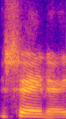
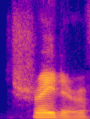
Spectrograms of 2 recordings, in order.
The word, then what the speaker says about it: Schrader: Do I pronounce it right? Shredder. Right. Shider. Yeah. Shider.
